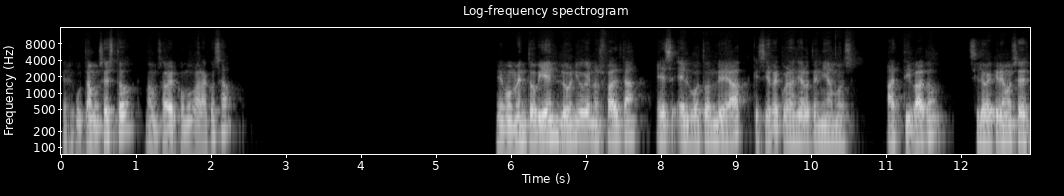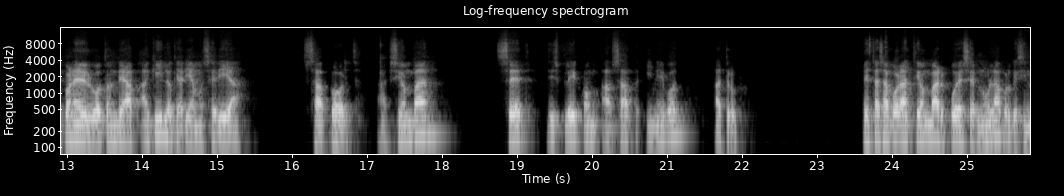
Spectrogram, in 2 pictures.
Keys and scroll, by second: 1.7 shift+F10, 16.9 Return.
